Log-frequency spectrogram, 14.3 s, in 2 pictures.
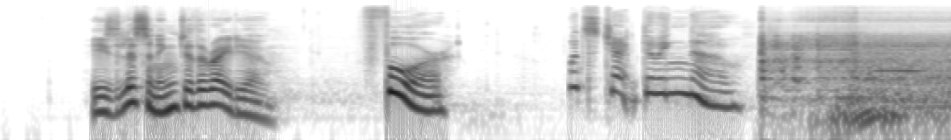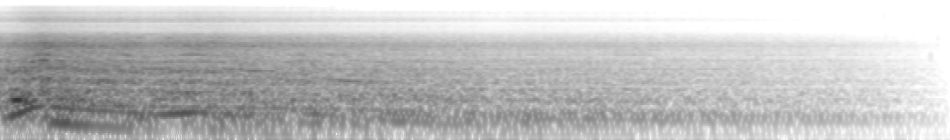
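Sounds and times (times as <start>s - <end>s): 
speech: 0.7s - 2.2s, 2.8s - 3.4s, 4.3s - 6.5s, 7.2s - 7.7s
car engine revving then humming: 5.7s - 13.3s.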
